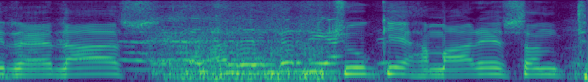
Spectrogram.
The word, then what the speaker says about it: रैदास: चल रही थी य हम जब रैदास बोलते हैं तो सही प्रोनंसिएशन करते सही नाम का उच्चारण कर रहे हैं लेकिन जैसे ही हम रविदास बोलते हैं तो हम ब्राह्मणवादी व्यवस्था के दिए हुए नाम पर चले जाते हैं आपका क्या विचार है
